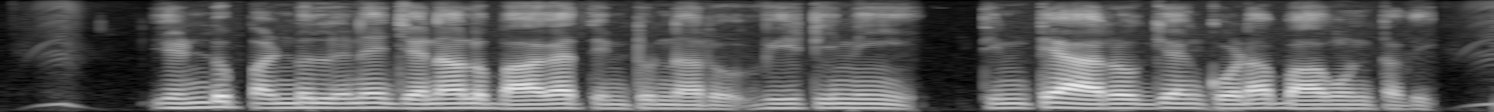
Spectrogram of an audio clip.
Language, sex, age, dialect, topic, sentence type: Telugu, male, 18-24, Southern, agriculture, statement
